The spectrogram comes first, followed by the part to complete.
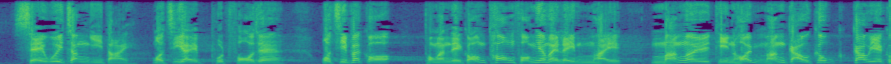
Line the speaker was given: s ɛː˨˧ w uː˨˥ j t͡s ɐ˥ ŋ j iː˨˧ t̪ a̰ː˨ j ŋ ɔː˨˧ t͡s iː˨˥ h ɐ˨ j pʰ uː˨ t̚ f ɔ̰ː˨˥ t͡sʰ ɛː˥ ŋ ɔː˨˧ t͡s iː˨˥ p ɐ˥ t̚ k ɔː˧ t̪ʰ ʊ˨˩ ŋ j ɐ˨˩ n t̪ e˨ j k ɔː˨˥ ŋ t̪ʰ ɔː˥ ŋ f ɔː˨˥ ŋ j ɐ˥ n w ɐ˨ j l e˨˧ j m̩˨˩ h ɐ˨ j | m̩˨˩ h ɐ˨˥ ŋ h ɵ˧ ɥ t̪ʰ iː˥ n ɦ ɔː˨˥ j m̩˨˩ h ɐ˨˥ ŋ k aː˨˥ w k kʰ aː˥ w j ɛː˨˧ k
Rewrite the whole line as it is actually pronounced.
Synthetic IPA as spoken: s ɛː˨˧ w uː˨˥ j t͡s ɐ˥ ŋ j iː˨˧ t̪ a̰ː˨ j ŋ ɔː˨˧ t͡s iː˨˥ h ɐ˨ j pʰ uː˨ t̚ f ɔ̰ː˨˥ t͡s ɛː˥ ŋ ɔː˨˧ t͡s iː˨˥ p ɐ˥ t̚ k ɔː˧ t̪ʰ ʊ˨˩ ŋ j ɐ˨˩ n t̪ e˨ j k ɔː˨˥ ŋ t̪ʰ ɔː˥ ŋ f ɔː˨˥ ŋ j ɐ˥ n w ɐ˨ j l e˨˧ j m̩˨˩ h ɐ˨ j | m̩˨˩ h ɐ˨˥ ŋ h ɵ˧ ɥ t̪ʰ iː˨˩ n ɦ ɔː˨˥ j m̩˨˩ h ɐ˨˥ ŋ k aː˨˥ w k k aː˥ w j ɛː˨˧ k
